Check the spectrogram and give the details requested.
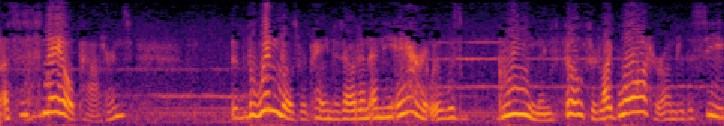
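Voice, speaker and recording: A woman's voice: on the high side, dark tone. An actress playing a sensitive, imaginative young woman writer in a radio drama, with an uneasy manner. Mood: uneasy, awed. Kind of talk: radio drama acting with first-person narration. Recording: muffled, noisy old radio drama recording.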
